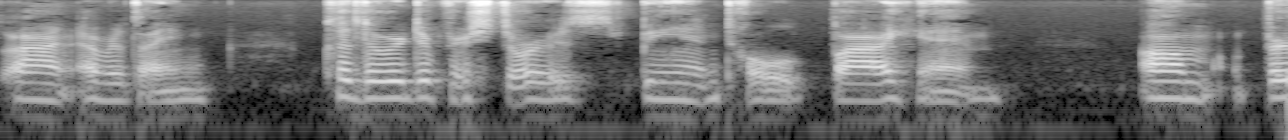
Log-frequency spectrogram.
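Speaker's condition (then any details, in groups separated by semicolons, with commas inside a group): Cerebral palsy; affects walking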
